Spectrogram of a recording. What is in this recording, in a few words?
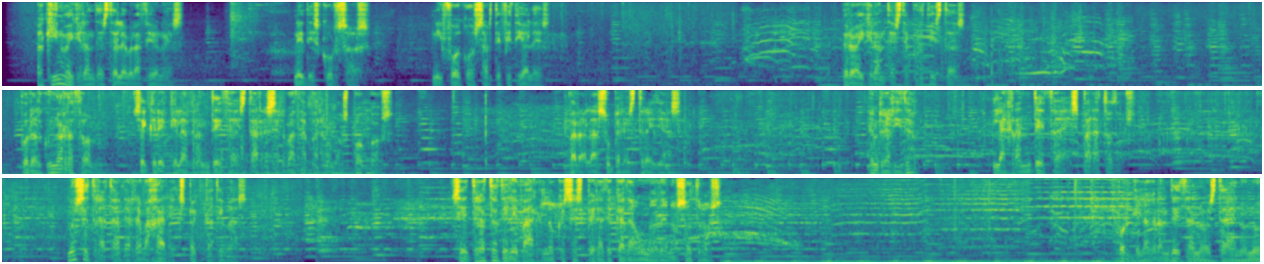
male spanish sport brand comercial; ideasonora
